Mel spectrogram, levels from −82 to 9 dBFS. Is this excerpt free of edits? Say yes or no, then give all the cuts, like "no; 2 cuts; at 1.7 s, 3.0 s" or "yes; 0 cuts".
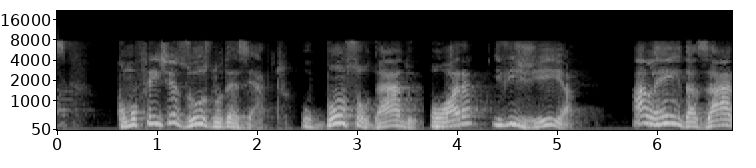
no; 3 cuts; at 2.4 s, 3.6 s, 5.5 s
